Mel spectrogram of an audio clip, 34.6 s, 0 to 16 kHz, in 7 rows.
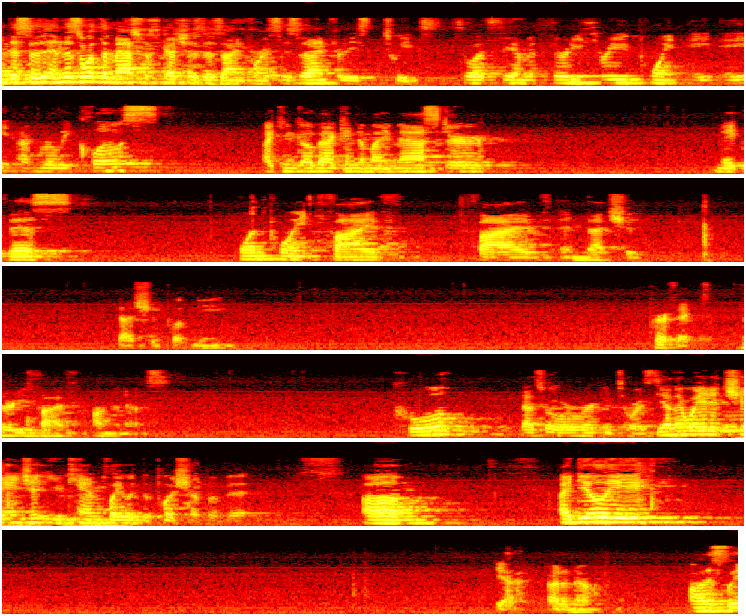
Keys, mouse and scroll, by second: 0.0 click, 5.0 click, 7.1 right click, 7.8 click, 11.2-13.5 typing, 13.4 click, 17.0 alt+l, 17.8 click, 21.1 click, 24.7-26.5 middle drag, 26.5 click, 28.0 alt+v, 28.6-28.9 scroll up 1, 29.0-32.5 middle drag, 32.5 click, 32.9 scroll up 1, 33.0 middle click, 33.9 scroll down 1.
